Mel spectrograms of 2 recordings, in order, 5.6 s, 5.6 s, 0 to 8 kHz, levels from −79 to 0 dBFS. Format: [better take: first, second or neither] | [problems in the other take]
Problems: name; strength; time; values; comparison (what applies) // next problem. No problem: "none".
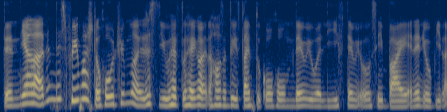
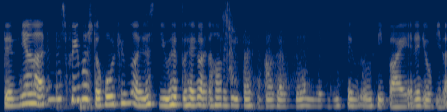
first | noise reduction (neural mask model DeepFilterNet 3)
